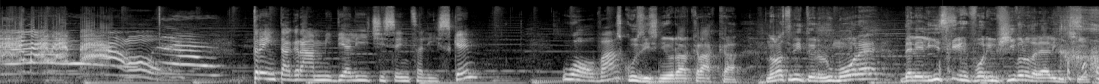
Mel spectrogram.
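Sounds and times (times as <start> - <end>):
cat meowing: 0.0 - 2.3
speech: 2.6 - 10.9.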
